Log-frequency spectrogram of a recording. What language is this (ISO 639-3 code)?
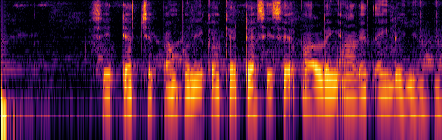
jav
